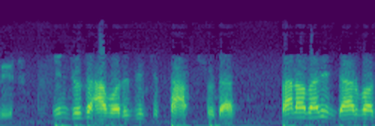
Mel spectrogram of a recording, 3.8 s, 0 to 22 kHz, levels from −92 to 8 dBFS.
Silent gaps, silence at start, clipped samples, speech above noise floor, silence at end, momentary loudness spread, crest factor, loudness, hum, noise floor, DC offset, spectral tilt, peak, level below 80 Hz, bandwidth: none; 0 s; under 0.1%; 23 dB; 0 s; 18 LU; 16 dB; -15 LUFS; none; -37 dBFS; under 0.1%; -6 dB/octave; 0 dBFS; -46 dBFS; 5.6 kHz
